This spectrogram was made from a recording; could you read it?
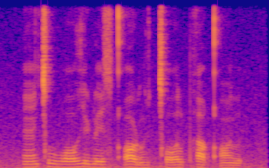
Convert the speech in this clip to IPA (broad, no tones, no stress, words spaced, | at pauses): ɛ̃ǀu βɔɣi ɳezqʼɔɽũz ǀɔlpʰa qʼõl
